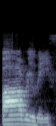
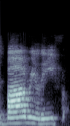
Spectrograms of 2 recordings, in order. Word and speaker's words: bas-relief: And what bas-relief art, you don't pronounce the S, just so you know, it's kind of raised,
